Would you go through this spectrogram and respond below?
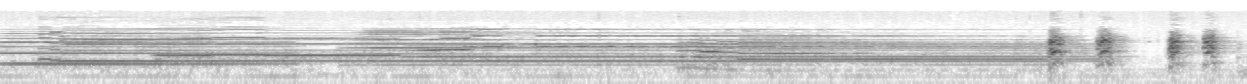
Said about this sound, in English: It can't be much longer. That dog is definitely leading us somewhere.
